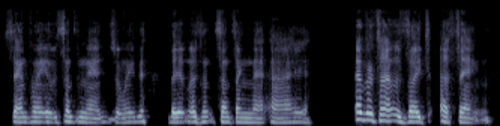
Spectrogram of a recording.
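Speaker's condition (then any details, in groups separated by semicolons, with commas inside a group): Spinal muscular atrophy; genetic, from birth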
